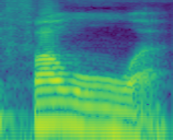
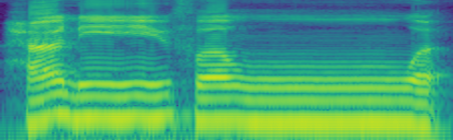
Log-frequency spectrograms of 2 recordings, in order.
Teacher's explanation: Langkah pertama dengan mengidghamkannya dengan memasukkan tanwinnya kepada huruf waw. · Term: idgham bi gunnah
